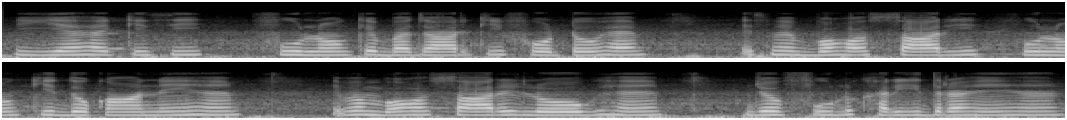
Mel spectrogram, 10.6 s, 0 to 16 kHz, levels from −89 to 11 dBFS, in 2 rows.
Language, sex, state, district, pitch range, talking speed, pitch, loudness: Hindi, female, Bihar, Madhepura, 225-240 Hz, 140 wpm, 230 Hz, -16 LUFS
